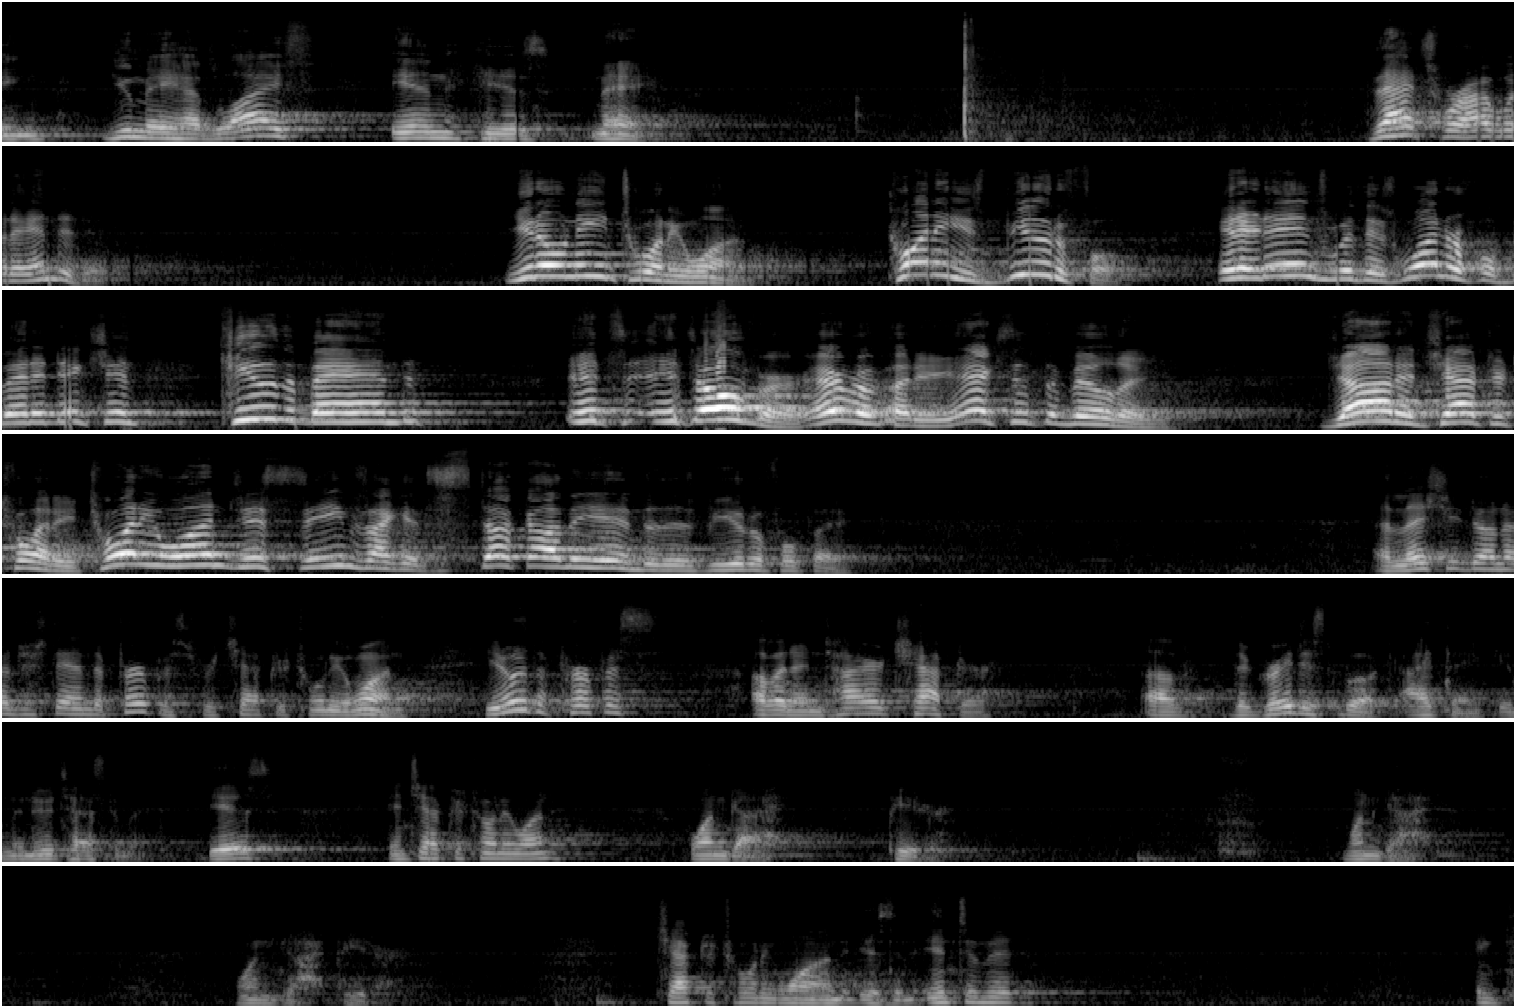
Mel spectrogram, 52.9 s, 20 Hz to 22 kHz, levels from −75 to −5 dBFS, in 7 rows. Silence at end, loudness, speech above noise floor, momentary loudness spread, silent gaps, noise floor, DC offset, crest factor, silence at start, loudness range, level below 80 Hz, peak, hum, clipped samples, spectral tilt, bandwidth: 0.1 s; -22 LUFS; 40 dB; 23 LU; none; -62 dBFS; under 0.1%; 24 dB; 0 s; 22 LU; -70 dBFS; 0 dBFS; none; under 0.1%; -6 dB/octave; 16.5 kHz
